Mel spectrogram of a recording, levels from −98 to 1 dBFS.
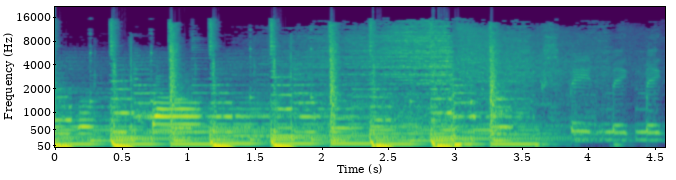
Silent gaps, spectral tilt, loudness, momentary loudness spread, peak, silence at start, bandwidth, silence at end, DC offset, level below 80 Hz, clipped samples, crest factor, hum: none; -5.5 dB/octave; -12 LUFS; 14 LU; 0 dBFS; 0 s; 16 kHz; 0 s; under 0.1%; -14 dBFS; 0.6%; 10 dB; none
